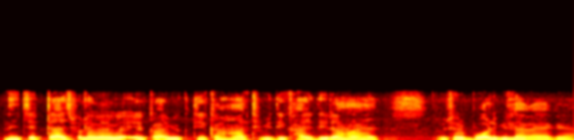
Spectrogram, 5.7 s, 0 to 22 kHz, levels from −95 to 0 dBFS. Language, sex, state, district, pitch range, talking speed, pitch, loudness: Bajjika, male, Bihar, Vaishali, 140-150 Hz, 250 wpm, 145 Hz, -15 LUFS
